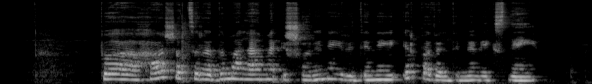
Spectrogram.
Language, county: Lithuanian, Kaunas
